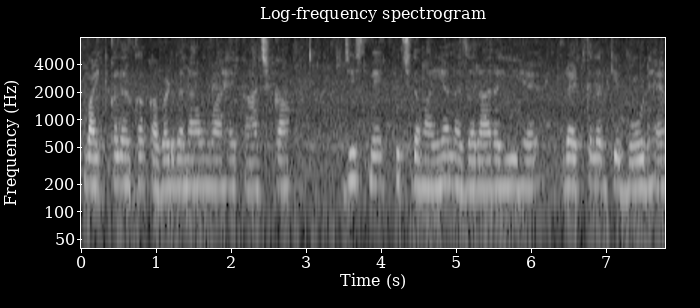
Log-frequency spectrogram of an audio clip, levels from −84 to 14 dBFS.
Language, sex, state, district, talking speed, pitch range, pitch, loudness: Hindi, female, Chhattisgarh, Raipur, 160 wpm, 180-195 Hz, 185 Hz, -21 LUFS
